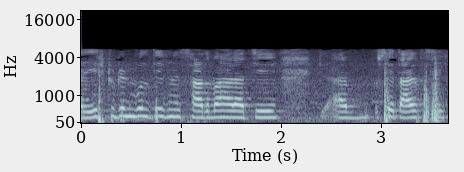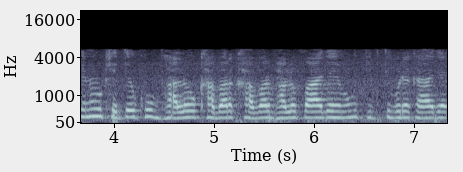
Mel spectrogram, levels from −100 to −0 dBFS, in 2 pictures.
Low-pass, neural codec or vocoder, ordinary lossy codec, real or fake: 5.4 kHz; none; MP3, 32 kbps; real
